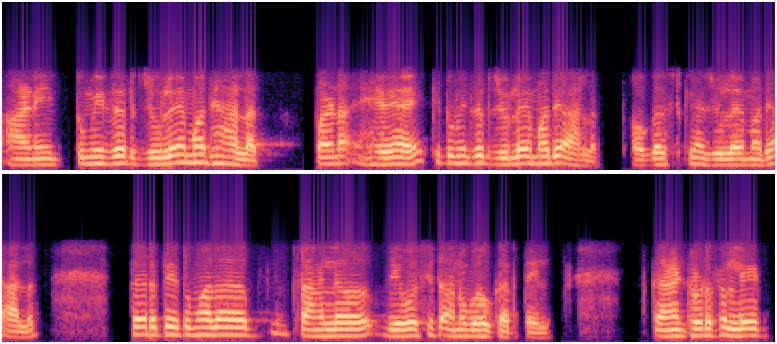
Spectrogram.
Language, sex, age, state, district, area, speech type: Marathi, male, 18-30, Maharashtra, Raigad, rural, conversation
